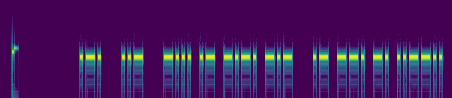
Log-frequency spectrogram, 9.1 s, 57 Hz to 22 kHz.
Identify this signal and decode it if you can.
Morse code, heard as a keyed tone, about 20 wpm, 700 Hz. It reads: R U BACK AGN?
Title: Sentences from Top 200 Words and Abbreviations 20wpm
